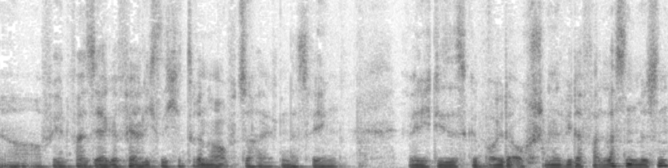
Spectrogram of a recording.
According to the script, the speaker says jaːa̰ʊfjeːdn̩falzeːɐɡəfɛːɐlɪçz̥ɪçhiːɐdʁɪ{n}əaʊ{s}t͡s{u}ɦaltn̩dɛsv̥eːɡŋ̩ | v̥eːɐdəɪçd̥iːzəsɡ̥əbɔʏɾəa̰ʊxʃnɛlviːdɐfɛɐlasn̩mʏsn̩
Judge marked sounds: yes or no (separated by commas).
yes, no, yes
